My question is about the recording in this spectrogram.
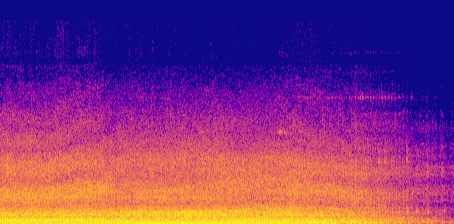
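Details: Lawn mower that had been surging, hunting and stalling: steady, even engine note holding speed without hunting or surging, then a clean wind-down at shutoff; runs smoothly.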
